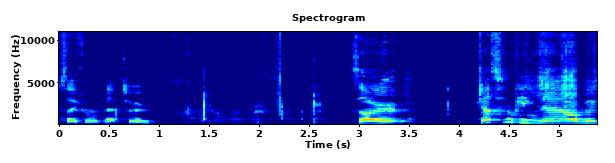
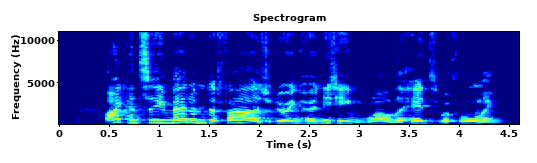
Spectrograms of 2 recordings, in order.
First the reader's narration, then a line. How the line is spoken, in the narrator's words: Thomas of Gordon's Hotel, shouting at the picketers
